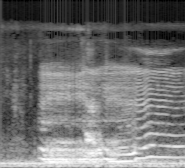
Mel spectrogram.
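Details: Mouthy Siberian Husky indoors arguing with its owner about being on the bed; a drawn-out, wavering talking howl-grumble that bends up and down in pitch, with a steady low hum in the room.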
